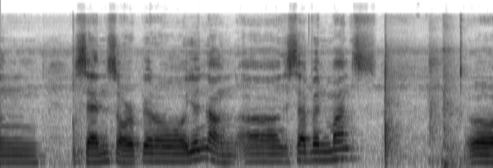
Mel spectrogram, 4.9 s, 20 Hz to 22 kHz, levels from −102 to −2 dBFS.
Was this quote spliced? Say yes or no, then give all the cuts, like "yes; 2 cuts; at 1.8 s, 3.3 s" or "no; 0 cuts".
no; 0 cuts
